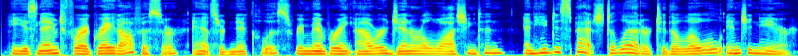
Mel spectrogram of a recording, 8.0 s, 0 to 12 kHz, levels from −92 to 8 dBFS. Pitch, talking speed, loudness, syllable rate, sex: 175 Hz, 165 wpm, -18 LUFS, 5.5 syllables/s, female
